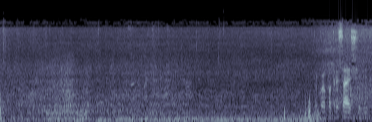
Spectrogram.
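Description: A jet airliner roars in the distance.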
